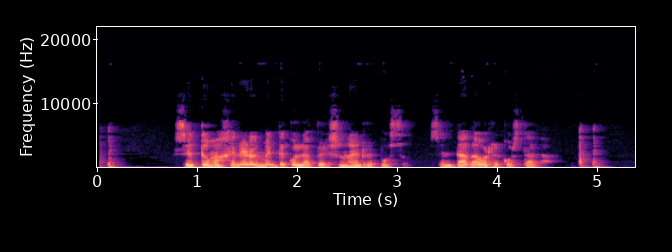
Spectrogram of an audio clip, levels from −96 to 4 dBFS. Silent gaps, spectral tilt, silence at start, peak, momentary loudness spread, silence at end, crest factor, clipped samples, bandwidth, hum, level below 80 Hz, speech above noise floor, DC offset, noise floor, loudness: none; -5.5 dB/octave; 0.1 s; -2 dBFS; 18 LU; 0.35 s; 16 dB; under 0.1%; 7.8 kHz; none; -58 dBFS; 48 dB; under 0.1%; -64 dBFS; -17 LUFS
